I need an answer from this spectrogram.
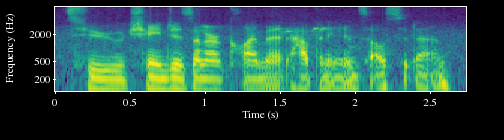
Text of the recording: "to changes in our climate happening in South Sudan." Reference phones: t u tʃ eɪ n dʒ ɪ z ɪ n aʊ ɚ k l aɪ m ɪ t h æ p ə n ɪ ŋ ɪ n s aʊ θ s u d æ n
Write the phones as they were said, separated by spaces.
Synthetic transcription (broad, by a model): t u tʃ eɪ n dʒ ɪ z ɪ n aʊ ɚ k l aɪ m ɪ t h æ p ə n ɪ ŋ ɪ n s aʊ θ s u d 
